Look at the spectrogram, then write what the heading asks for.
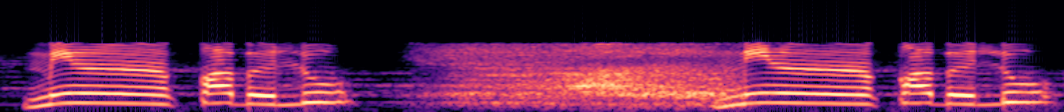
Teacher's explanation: قاف کو پر پڑھیں گے حروف مستعلیہ میں سے ہے اور من پہ غنہ کریں گے اخفاء کا غنہ ہے من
